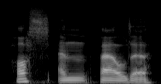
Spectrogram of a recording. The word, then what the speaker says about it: Hossenfelder: I can move on passenger there we go Hoss and Felder Sabine hostenfelder is the name of the channel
